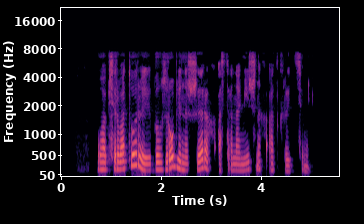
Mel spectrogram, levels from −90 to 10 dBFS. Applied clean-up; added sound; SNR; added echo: none; none; none; none.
